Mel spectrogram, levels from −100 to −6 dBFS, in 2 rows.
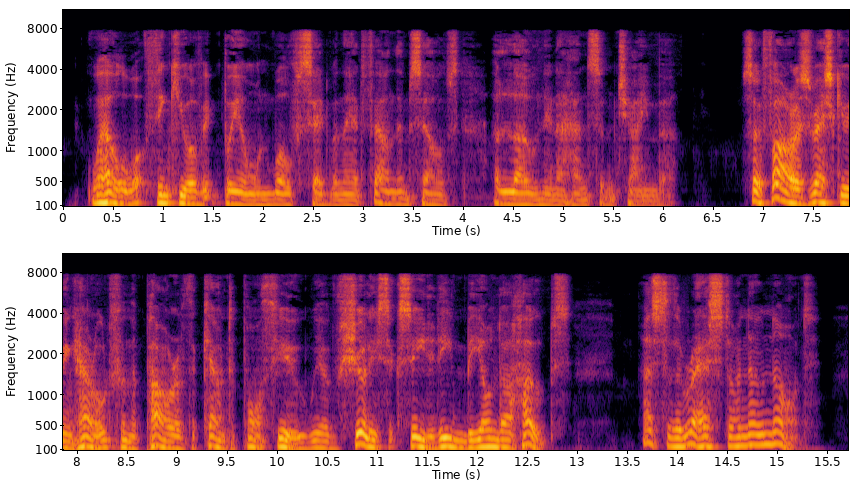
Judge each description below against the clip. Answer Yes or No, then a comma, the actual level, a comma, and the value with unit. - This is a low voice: Yes, low, 120 Hz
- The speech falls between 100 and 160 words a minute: No, average, 175 wpm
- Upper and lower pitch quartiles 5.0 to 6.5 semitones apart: Yes, wide, 5.4 semitones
